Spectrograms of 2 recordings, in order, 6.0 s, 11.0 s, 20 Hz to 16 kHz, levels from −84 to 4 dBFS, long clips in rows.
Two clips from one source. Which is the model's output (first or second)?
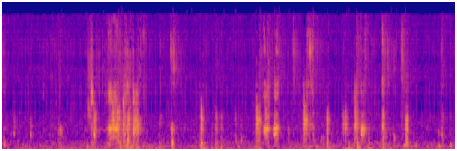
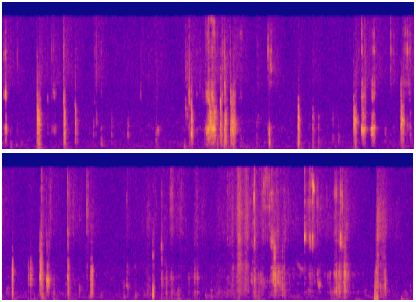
first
